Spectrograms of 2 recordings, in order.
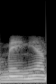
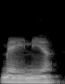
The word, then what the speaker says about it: mania: देखिए, इसको कब कोई मानिया बोलेगा, स्पेलिंग है MANIA, लेकिन आप इसको ध्यान से अगर पढ़िए, ऑक्सफोर्ड एडवांस लर्नर उसका आप पढ़िएगा, जब प्रोनाउंसिएशन उसका, आर्टिकुलेशन, तो इसको लिखेगा मेनिया। तो ये मेनिया है, नॉट मानिया नहीं है। हम लोग सुविधा के लिए मानिया कह देते हैं, तो आप मेनिया समझिए।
